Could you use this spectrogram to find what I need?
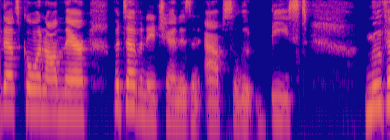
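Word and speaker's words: De'Von Achane: It's Devon Achane. I said it right. Yes. – You did. Me. I know. – It's Devon Achane.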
